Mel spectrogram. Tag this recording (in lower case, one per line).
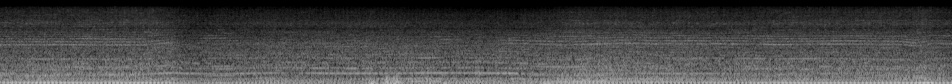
vehicle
